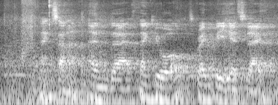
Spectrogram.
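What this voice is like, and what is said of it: European accent. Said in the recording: “You might spot from the accent, but that's where home is”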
